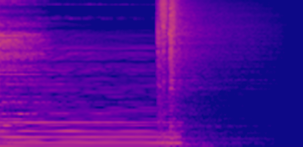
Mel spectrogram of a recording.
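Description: Closing music ending on a long held chord, which breaks off with a short crash a little over two seconds in and fades out to silence.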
